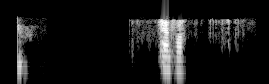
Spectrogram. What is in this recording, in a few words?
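police dispatch, Scottsdale PD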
